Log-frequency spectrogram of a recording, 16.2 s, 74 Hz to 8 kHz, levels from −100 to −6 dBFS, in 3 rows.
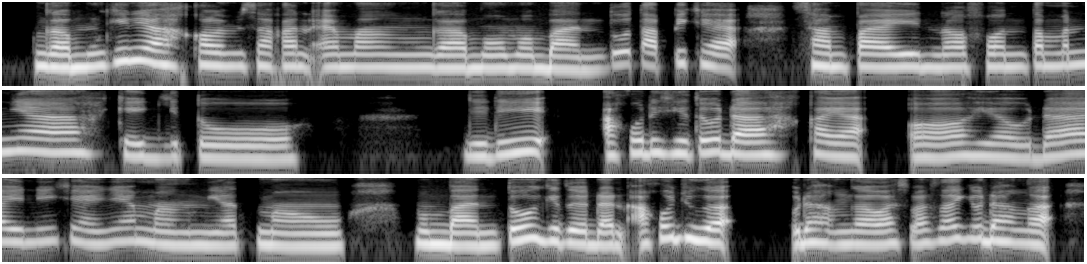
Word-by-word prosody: nggak 220 -3 +5
mungkin 235 +7 +2
ya 260 -4 +5
kalau 240 -1 +3
misalkan 225 -1 -2
emang 215 0 -2
nggak 205 0 +3
mau 205 0 0
membantu 200 +3 -1
tapi 245 +2 -1
kayak, 225 -6 0 0.3
sampai 220 -2 +2
nelpon 215 +1 -2
temannya, 250 +1 0
kayak 200 -2 -3 0.2
gitu. 180 -2 -3 0.8
Jadi, 220 +5 0 0.3
aku 215 - 0
di 245 - -1
situ 240 +1 +1
udah 220 -3 +2
kayak, 205 -4 0 0.2
"Oh, 190 +2 -1
ya 200 -2 -4
udah 200 +5 -2
ini 235 +2 -7
kayaknya 225 -1 -5
emang 205 -5 -2
niat 190 0 -3
mau 180 -2 0 0.4
membantu" 200 +6 +4
gitu, 235 -2 +3
dan 190 -2 +1
aku 275 +10 +1
juga 250 -5 +5 0.2
udah 220 +2 +1
nggak 200 0 0
was-was 210 0 -4
lagi, 270 +1 -1
udah 250 -2 +3
nggak 205 - +2
215 Hz, 150 wpm, -22 LUFS, 200-235 Hz, 0.8 s, nggak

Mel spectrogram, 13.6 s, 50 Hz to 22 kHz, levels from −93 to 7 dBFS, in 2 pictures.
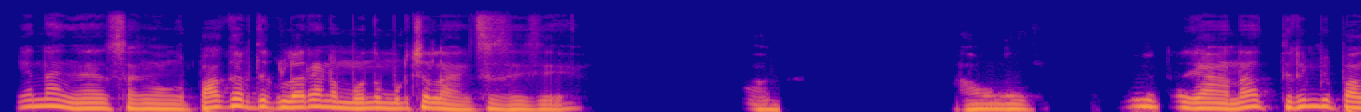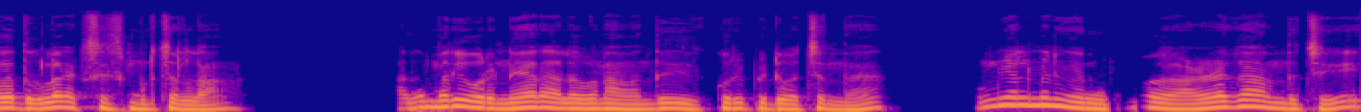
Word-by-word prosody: என்னாங்க, 195 -7 +1 0.2
சங்க 135 -3 +1
பார்க்குறதுக்குள்ள 175 -1 +2
நம்ம 160 -3 +2
வந்து 155 0 +1
முடிச்சிரலாம் 145 -3 +1
எக்சர்சைஸே. 120 0 -2 1.0
அம். 120 -1 -3 1.0
அவங்க 130 +1 +1 0.6
நின்னுட்டுருக்காங்கன்னா 165 -5 +1 0.2
திரும்பி 195 +3 +2
பார்க்கறதுக்குள்ள 160 -1 +3
எக்சர்சைஸ் 155 -4 -3
முடிச்சுடலாம். 125 -1 -1 0.9
அது 155 - -3
மாதிரி 190 +2 +3
ஒரு 155 - +2
நேர 170 +2 +3
அளவு 145 -1 +2
நான் 130 -2 +1
வந்து 135 +3 0 0.2
குறிப்பிட்டு 145 -2 0
வச்சிருந்தேன். 120 +2 -1 0.5
உண்மையாலுமே 230 +4 0 0.2
எனக்கு 135 -2 -1
ரொம்ப 165 +1 -13 0.2
அழகா 170 +7 +2
இருந்துச்சு. 135 -3 -1
150 Hz, 125 wpm, -23 LUFS, 130-170 Hz, 1.0 s, பார்க்கறதுக்குள்ள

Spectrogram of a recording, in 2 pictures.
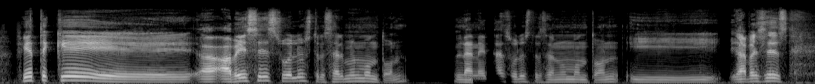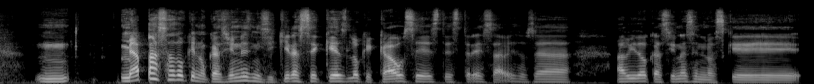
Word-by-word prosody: Fíjate 185 +3 +3
que 120 -11 +5
a 125 0 +5
a - - +6
veces, 160 +6 +6
suelo 150 +2 -1
estresarme 125 -2 -5
un 145 - -6
montón, 125 -9 -9 0.4
la 110 -1 -1
neta, 105 +5 -9
suelo 125 0 -9
estresarme 110 -1 -10
un 115 - -8
montón. 115 +1 -10
Y 110 -1 -9
y - - -10
a 125 - +7
veces, 140 -1 +3 0.6
mm, 130 +1 -6 0.5
me 155 +2 +4
ha - - +2
pasado 215 -5 +3
que - - -4
en 150 - -8
ocasiones 135 +8 -4
ni 145 -3 -10
siquiera 115 +7 -4
sé 145 +2 +1
qué 145 - 0
es 145 -1 -3
lo 150 0 -6
que 115 -6 -11
cause 130 -1 -2
este 120 -1 -7
estrés, 110 - -10
¿sabes? 135 - -11
O 115 - -21
sea, 120 -1 -10 0.4
ha 130 - -7
habido 140 +2 -6
ocasiones 130 +2 -7
en 120 -3 -13
las 105 -2 -3
que 105 -1 -7
125 Hz, 165 wpm, -22 LUFS, 110-145 Hz, 0.6 s, a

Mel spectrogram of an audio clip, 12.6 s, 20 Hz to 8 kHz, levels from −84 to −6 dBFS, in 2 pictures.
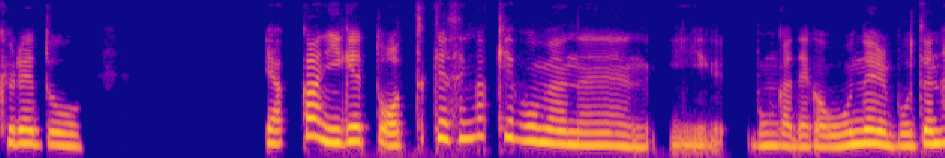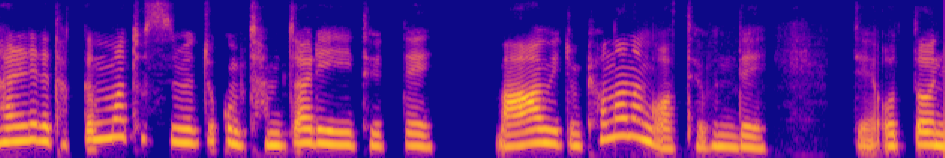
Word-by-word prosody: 그래도 200 -5 0 1.2
약간 220 +7 +3
이게 240 +2 +4
또 - - +1
어떻게 190 +10 0
생각해 300 +2 -2
보면은 190 - +1
이 95 -1 -6 0.2
뭔가 185 -1 -3
내가 170 0 -3
오늘 195 +5 +4
모든 180 +4 +2
할 240 +2 +3
일을 255 -2 +2
다 200 - -12
끝마쳤으면 275 -7 -1
조금 220 -1 -2
잠자리 195 +1 +1
들 185 -2 -5
때 180 -3 -3 0.4
마음이 205 +3 +5
좀 180 -2 -4
편안한 310 +1 0
것 230 - +1
같아요. 150 -1 -5
근데 165 -3 -2 0.6
이제 90 0 -5
어떤 180 +1 +1
200 Hz, 280 characters per minute, -23 LUFS, 180-235 Hz, 1.2 s, 마음이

